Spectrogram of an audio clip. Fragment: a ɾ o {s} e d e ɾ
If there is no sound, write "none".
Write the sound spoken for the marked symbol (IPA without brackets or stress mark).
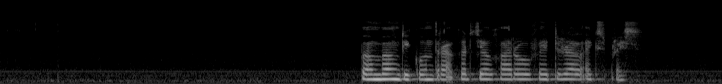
f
